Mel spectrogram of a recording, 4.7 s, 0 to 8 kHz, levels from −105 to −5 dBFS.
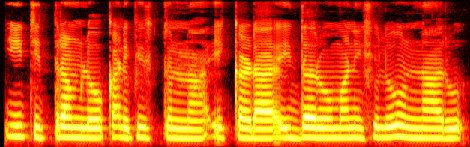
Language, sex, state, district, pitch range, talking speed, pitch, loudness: Telugu, male, Telangana, Hyderabad, 190-205 Hz, 90 wpm, 195 Hz, -17 LUFS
